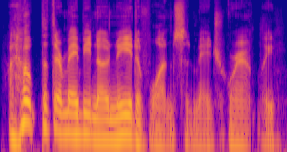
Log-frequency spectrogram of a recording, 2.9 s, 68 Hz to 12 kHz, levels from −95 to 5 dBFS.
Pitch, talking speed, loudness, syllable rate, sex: 105 Hz, 250 wpm, -20 LUFS, 6.2 syllables/s, male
